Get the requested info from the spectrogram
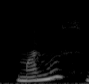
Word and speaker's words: Monmouth: M-O-N-M-O-U-T-H. Monmouth? – Monmouth.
